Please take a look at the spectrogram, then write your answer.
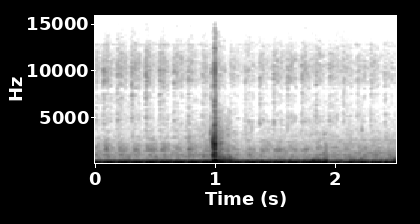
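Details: Car idling: uneven, lumpy idle with a pulsing beat that stumbles now and then; runs better after spark plug wires are adjusted; timing belt said to be in poor shape.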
